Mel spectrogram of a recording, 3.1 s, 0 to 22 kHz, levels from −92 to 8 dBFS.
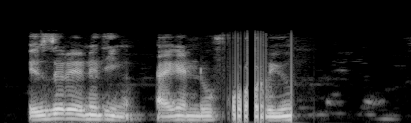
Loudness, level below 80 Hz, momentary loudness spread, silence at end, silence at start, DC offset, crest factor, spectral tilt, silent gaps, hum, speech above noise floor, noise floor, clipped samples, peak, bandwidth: -15 LUFS; -48 dBFS; 6 LU; 0.9 s; 0.2 s; under 0.1%; 14 dB; -6 dB/octave; none; none; 40 dB; -54 dBFS; under 0.1%; -2 dBFS; 7.4 kHz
